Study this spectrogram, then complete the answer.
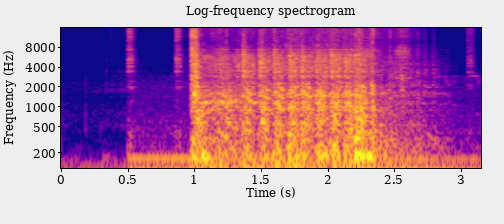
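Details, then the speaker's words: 1979 Ford F150 shortbed 4x4, 300 straight six, sat 4 years, after squeezing a broken part for contact: strong, even cranking about three turns a second, spinning freely but not firing; fuel not yet added, later gravity-fed from a tank on the roof. "all right we got cranky let's add some fuel"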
